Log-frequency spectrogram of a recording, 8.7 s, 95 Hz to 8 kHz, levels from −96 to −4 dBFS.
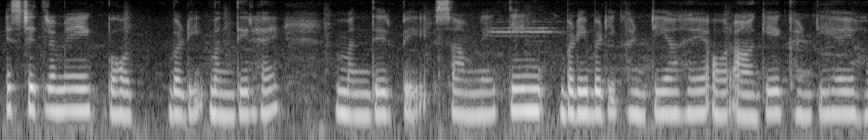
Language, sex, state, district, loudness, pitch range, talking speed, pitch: Hindi, female, Uttar Pradesh, Etah, -26 LUFS, 215-230 Hz, 150 wpm, 220 Hz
